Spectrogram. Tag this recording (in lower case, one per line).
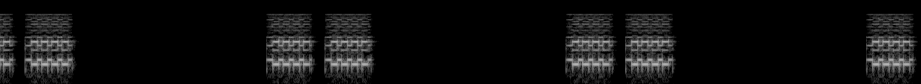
sound effect
telephone
telephone bell ringing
